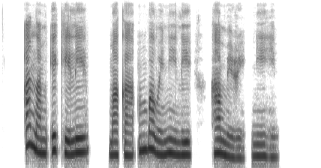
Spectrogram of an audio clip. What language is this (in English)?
Igbo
